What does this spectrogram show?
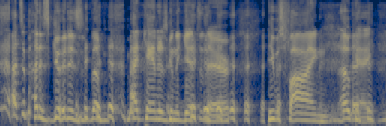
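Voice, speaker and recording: Over noticeable background noise, a man with a high pitch talks at a moderate pace, lively in intonation and very even in loudness. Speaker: podcast host. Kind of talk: casual chat.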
